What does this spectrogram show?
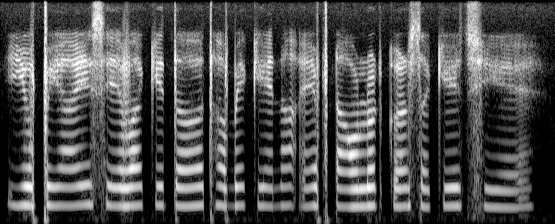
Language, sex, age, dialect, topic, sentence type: Maithili, female, 25-30, Angika, banking, question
